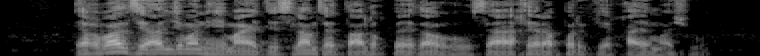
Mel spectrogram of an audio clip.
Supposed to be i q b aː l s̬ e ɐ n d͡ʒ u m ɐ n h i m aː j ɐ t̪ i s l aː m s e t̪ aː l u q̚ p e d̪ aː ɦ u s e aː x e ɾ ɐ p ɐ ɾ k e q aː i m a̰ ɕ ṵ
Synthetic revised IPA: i q b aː l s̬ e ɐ n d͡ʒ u m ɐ n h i m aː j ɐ t̪ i s l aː m s e t̪ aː l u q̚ p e d̪ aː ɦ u s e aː x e ɾ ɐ p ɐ ɾ k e q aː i m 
